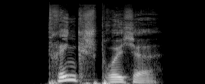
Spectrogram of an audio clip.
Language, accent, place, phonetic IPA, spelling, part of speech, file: German, Germany, Berlin, [ˈtʁɪŋkˌʃpʁʏçə], Trinksprüche, noun, De-Trinksprüche.ogg
- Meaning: nominative/accusative/genitive plural of Trinkspruch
